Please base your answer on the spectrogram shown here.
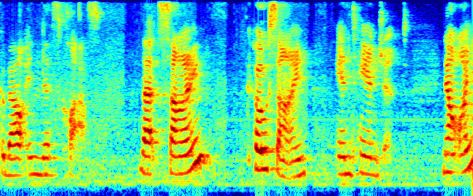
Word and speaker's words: sine: now on your calculator sine is abbreviated s-i-n but remember that that is not sin okay this is not a bible history class this is math class we're going to pronounce that as sine so the sine ratio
